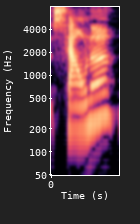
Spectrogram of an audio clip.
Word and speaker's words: sauna: Or I've heard the correct way to say sauna is not sauna, but sauna.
